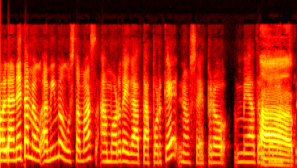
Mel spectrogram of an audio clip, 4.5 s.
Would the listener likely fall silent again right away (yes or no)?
no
